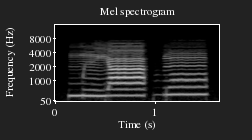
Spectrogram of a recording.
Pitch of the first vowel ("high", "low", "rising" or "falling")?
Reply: low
